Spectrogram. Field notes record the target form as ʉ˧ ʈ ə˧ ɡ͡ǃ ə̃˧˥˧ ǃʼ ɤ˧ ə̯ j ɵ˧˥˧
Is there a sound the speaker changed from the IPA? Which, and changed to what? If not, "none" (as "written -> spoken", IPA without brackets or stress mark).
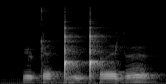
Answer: none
